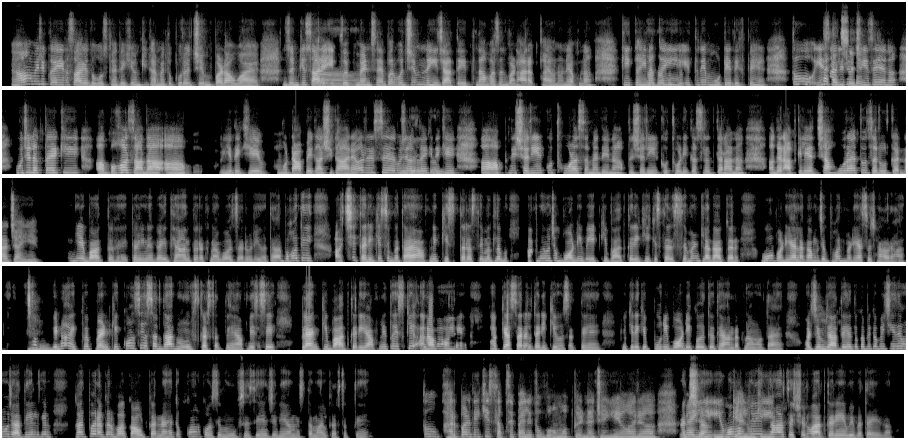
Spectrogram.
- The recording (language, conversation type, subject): Hindi, podcast, जिम नहीं जा पाएं तो घर पर व्यायाम कैसे करें?
- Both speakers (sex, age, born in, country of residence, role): female, 20-24, India, India, guest; female, 20-24, India, India, host
- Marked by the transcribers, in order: in English: "इक्विपमेंट्स"; chuckle; tapping; in English: "बॉडी वेट"; in English: "इक्विपमेंट"; in English: "मूव्स"; in English: "प्लैंक"; in English: "बॉडी"; in English: "वर्कआउट"; in English: "मूव्स"; in English: "वॉर्मअप"; in English: "वॉर्मअप"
